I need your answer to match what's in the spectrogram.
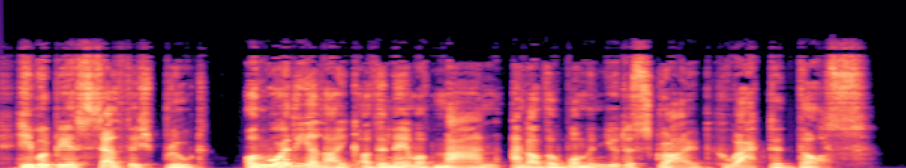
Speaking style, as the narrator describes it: said the young man impatiently

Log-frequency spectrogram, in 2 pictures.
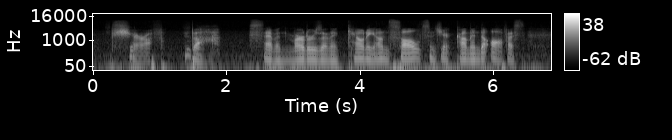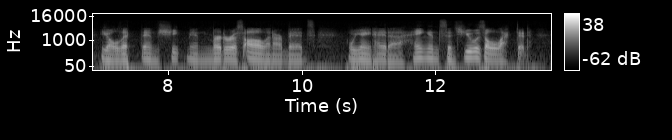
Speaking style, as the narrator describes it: stalked out sulphurously, only turning back to snort

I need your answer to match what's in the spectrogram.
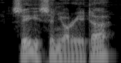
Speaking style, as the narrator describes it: he would say with a deep sigh

